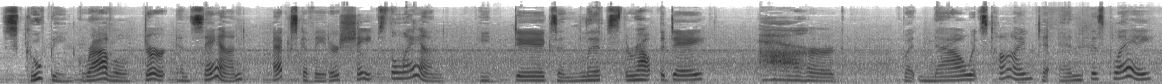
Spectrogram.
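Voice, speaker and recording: A woman reading a children's bedtime story aloud, expressively, with gentle, drawn-out phrasing and acted emphasis. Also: mid-range voice, animated, noisy background. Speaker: storybook reader.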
